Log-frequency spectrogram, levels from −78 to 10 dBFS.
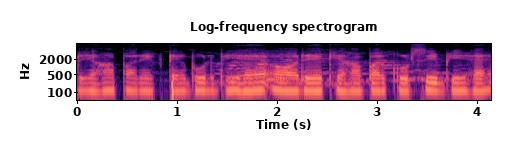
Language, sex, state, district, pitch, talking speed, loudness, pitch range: Hindi, male, Jharkhand, Deoghar, 120 Hz, 190 wpm, -18 LUFS, 115-120 Hz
